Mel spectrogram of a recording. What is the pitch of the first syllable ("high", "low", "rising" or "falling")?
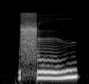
rising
